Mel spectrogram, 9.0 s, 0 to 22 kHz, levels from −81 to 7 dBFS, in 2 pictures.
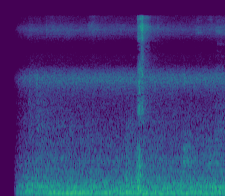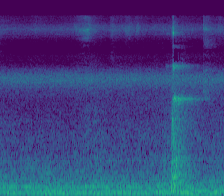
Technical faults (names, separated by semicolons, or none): none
